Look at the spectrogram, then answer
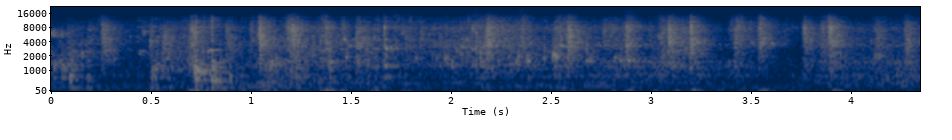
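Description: Sugar syrup for bees, a 1:1 sugar-and-water mixture, trickles and splashes as it is poured to fill a container, with an irregular wet pattering that comes close and stays fairly quiet throughout; no one talks.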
